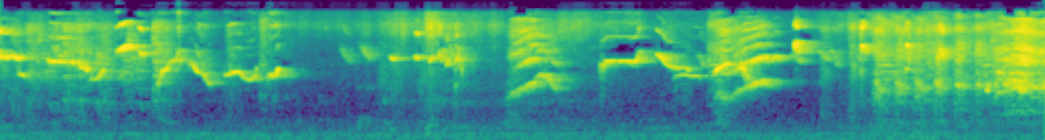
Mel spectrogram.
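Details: Oriental magpie-robin, a large-bodied forest bird, singing to lure silent magpie-robins into song: varied loud whistled phrases, swooping and slurred notes with harsh chattering bursts, steady low hum beneath.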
